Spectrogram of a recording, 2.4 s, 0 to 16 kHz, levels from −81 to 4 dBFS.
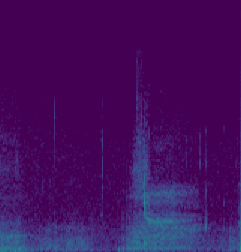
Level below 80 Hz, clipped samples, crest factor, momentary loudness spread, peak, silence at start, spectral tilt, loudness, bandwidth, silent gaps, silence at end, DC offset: -78 dBFS; under 0.1%; 34 dB; 12 LU; -14 dBFS; 0 s; -3.5 dB/octave; -48 LUFS; 12 kHz; none; 0 s; under 0.1%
